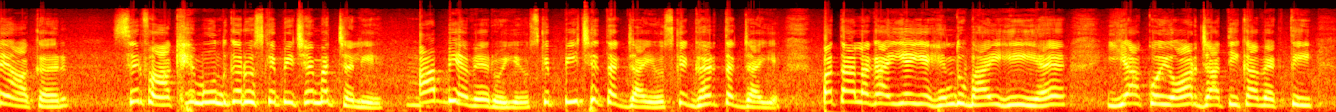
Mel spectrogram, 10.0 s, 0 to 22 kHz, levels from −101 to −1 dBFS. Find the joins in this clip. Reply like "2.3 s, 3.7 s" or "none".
none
